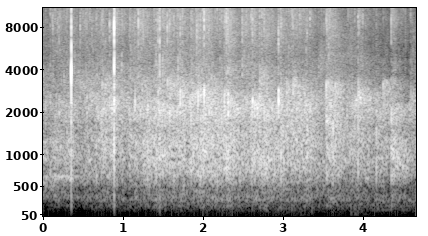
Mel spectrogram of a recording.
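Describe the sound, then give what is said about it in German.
An audience at the Kesselkirche gathering in the Witzemann applauds steadily for several seconds, a dense wash of clapping hands with a few sharper individual claps standing out near the start. “Applaus für alle, die da sind, für euch.”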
